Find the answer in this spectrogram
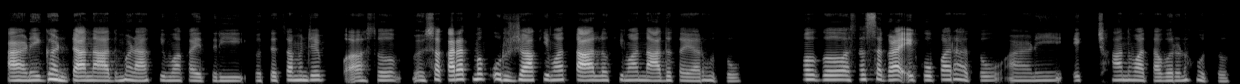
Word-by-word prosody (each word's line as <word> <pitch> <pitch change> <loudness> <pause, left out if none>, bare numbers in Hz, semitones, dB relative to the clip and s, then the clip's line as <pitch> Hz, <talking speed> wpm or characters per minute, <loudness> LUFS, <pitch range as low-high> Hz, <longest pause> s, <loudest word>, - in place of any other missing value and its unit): आणि 190 +1 +3
घंटानाद 185 -4 +4
म्हणा 185 -4 +1
किंवा 180 -1 -3
काहीतरी 170 -1 -5 0.2
त्याचा, 185 +4 -4
म्हणजे 200 +1 0 0.3
असं 190 +2 -3 0.3
सकारात्मक 235 +2 +4
ऊर्जा 200 -2 +4
किंवा 215 -1 0
ताल 195 0 +7 0.2
किंवा 195 -1 -2
नाद 180 -1 +1
तयार 170 -1 -3
होतो. 155 -5 -8 0.7
मग 215 -2 0
अ, 210 0 +3
असा 225 +3 -4
सगळा 215 -3 +4
एकोपा 205 +2 0
राहतो 185 -4 -6 0.2
आणि 180 +1 -7
एक 190 +1 -9 0.2
छान 200 0 -4
वातावरण 180 0 -3
होतं. 155 -5 -9
190 Hz, 130 wpm, -23 LUFS, 180-205 Hz, 0.7 s, ताल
